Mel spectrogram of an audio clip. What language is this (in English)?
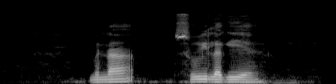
Dhatki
